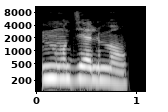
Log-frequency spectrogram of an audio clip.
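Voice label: "mondialement", French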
